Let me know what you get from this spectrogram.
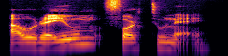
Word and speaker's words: Aureum Fortunae: Aureum Fortunae, spelled like Latin.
